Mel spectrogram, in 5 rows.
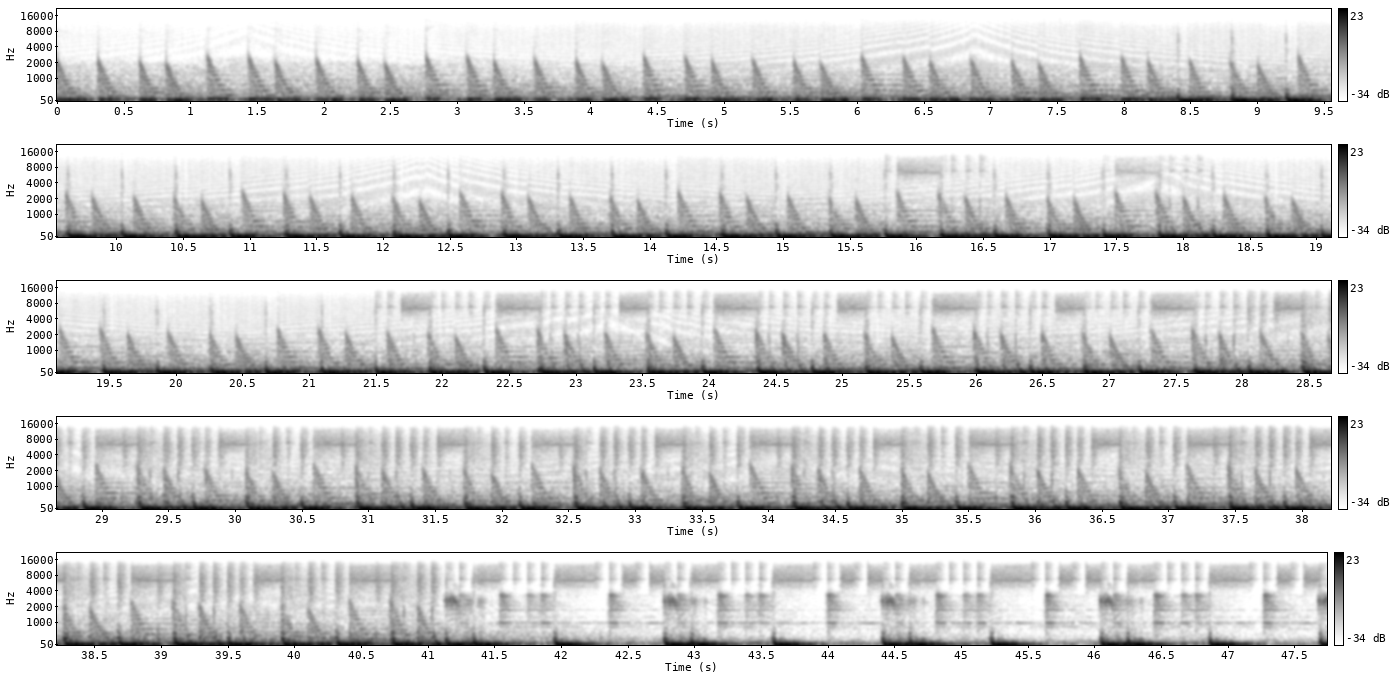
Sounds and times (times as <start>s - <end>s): Music: 0.0s - 47.7s.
